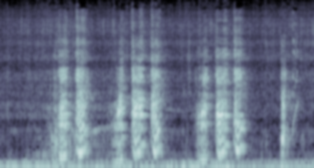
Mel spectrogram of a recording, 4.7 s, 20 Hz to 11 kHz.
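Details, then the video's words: Humpback whale male singing near Rurutu on 28 September 2024, filmed with a GoPro: paired harmonic cries in rapid bursts, swooping up and down, with short gaps and a thin rising squeak at the end. "Humpback Whale singer Rurutu"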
